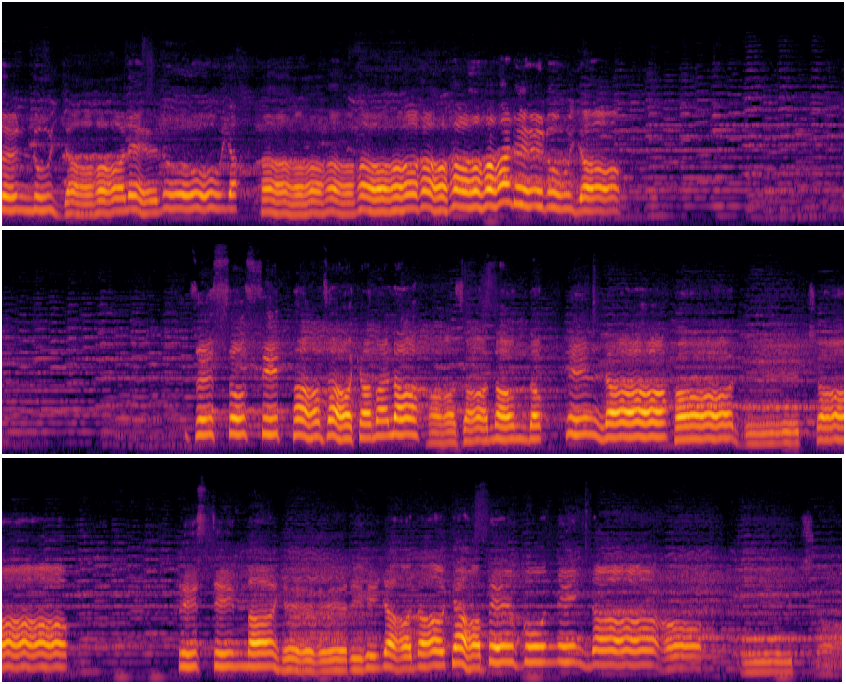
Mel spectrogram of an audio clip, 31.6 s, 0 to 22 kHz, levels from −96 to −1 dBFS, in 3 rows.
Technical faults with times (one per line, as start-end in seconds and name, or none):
none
